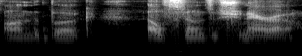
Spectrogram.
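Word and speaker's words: Shannara: the book elfstones of shanera or shanara however you're supposed to pronounce it I pronounce it shanera which is an excellent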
